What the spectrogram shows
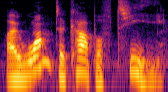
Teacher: দেখেন I, a, of এগুলোকে নিচে রেখেছি তার মানে কি এগুলোকে ইগনোর করে যথাসম্ভব অল্প টোনে উচ্চারণ করেছি। আর ওয়ান্ট কাপ টি এগুলোকে একটু জোরালোভাবে উচ্চারণ করেছি।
